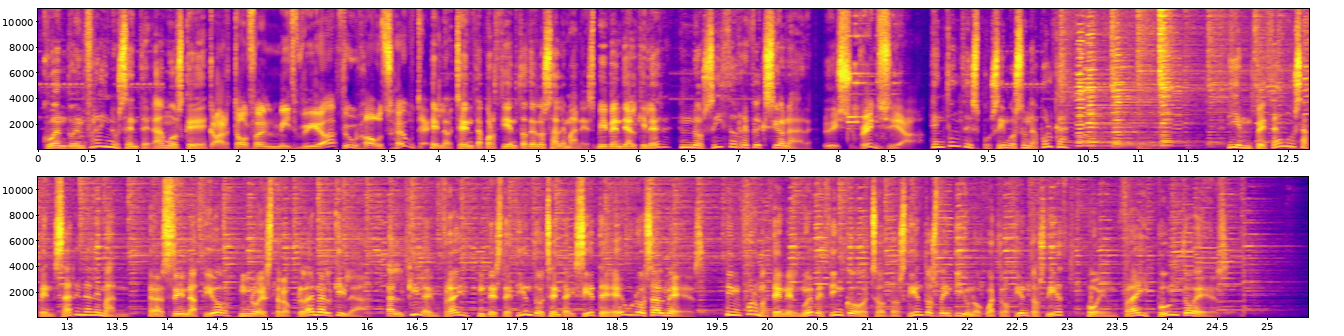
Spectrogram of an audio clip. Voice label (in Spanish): cuña radio publicidad; alemanes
